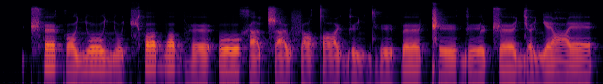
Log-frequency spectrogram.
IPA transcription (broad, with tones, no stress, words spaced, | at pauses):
ʈ͡ʂʰœ˥ kɔ˩ʎoː˥ʎo˩ t͡ɕʰɔ˥bɔ˥bʱœː˩ ʔoː˥xa˩ ʈ͡ʂa˩ʊ̯fø˩ tˤøː˩ɡø˩ʎdʱø˩ pœː˥ǁøː˥ɡøː˥ ʈ͡ʂœː˥ɟœ˩ʎɛ˥ ʕɛ˥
